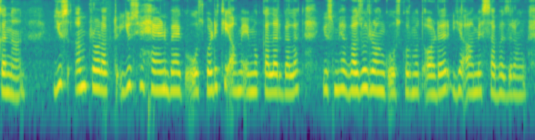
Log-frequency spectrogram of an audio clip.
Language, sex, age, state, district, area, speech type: Kashmiri, female, 18-30, Jammu and Kashmir, Kupwara, rural, spontaneous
